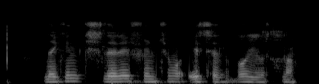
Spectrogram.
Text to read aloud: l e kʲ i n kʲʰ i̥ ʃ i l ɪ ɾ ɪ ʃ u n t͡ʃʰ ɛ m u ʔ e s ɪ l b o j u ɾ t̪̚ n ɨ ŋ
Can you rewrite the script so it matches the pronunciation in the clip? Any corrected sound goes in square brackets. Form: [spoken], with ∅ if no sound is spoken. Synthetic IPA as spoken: l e kʲ i n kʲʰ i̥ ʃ i l ɪ ɾ ɪ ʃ u n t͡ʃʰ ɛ m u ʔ e s ɪ l b [u] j u ɾ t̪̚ n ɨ ŋ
